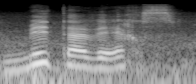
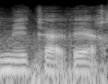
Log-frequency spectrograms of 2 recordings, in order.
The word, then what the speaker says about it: métavers: Aujourd'hui, je vais vous parler du métaverse, ou en français en fait du métavers, puisque théoriquement il n'y a pas de E en français, mais moi j'avoue j'ai l'habitude de le prononcer à l'anglaise, donc voilà, je dis métaverse, c'est juste une habitude et vous dites comme vous voulez.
